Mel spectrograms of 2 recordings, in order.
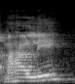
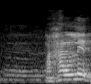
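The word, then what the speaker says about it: محلّ: mahali mahallin bacanya mahallin majrur dengan tanda jar Asra. khasin naik kepada mahallin naik ikut man'un naik kepada majrur tanda jar. Nah, makanya nggak boleh kita baca mahali kan.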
